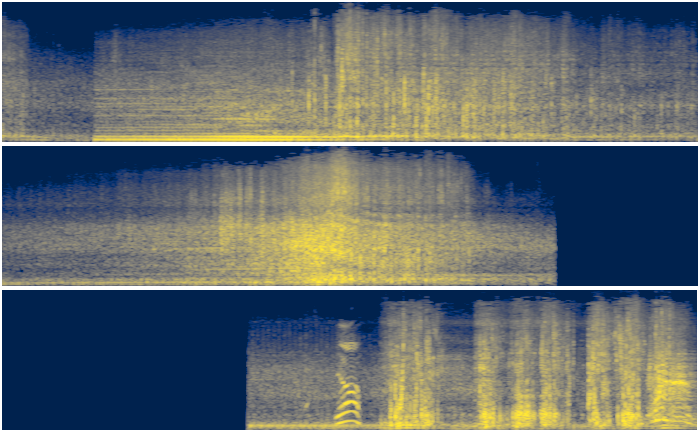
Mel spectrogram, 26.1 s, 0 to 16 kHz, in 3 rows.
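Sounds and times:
car engine driving by: 0.0 - 15.6, 20.5 - 26.0
tyre noise: 3.4 - 8.7, 22.1 - 26.0.

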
